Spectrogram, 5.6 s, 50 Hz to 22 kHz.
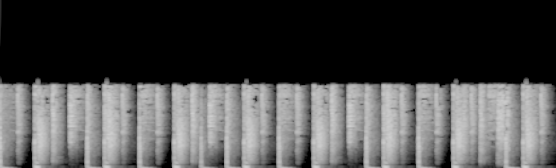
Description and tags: inline - drum-loop-172
172 bpm drum and bass drum loop
dnb, drum, drumandbass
